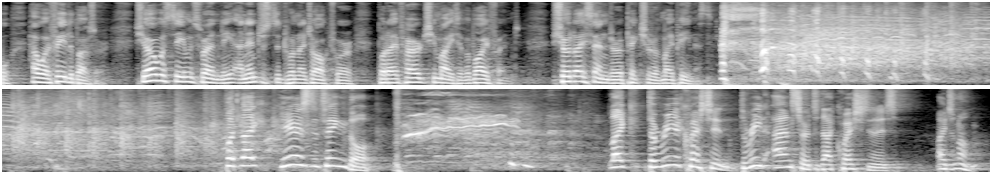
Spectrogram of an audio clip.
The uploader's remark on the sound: live at Anderson’s Tremendous Events Centre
